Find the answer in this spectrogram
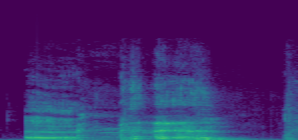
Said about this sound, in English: I've got a burp, so I'm going to do it away from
